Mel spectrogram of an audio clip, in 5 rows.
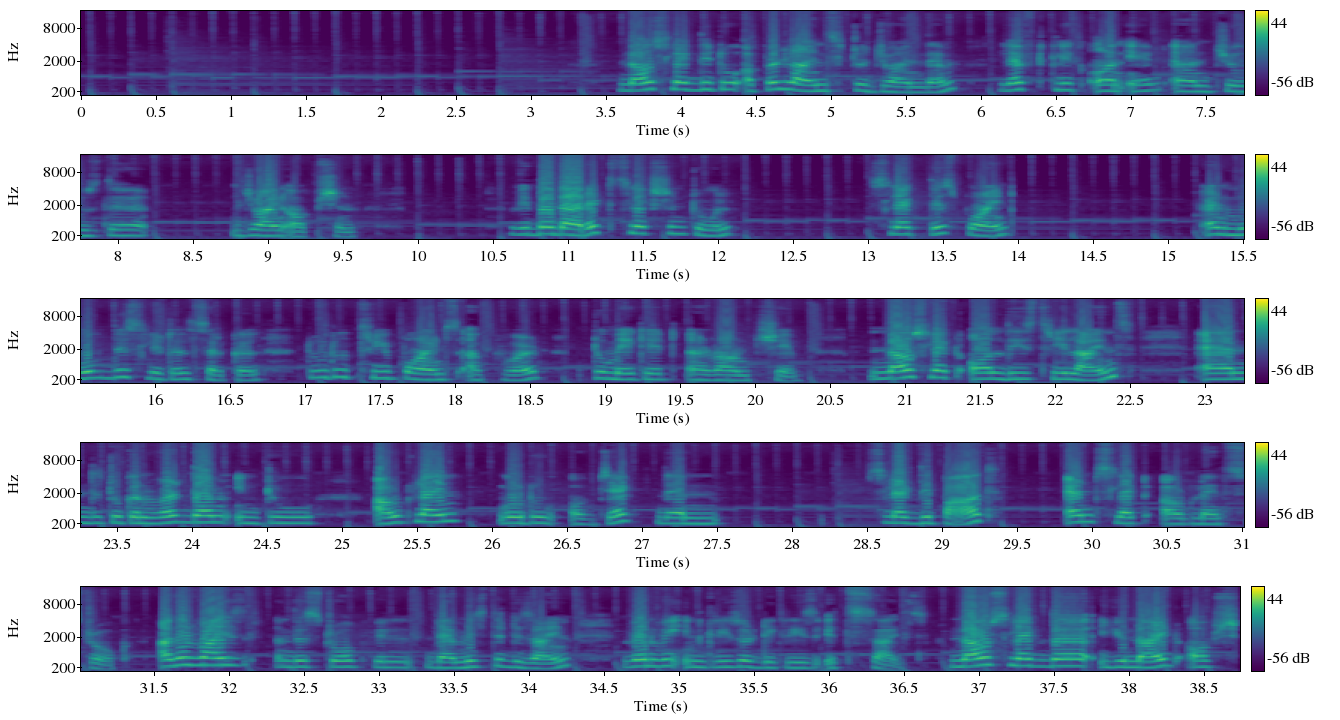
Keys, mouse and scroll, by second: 0.5 click, 2.4 click, 3.2 click, 5.2 shift+click, 7.8 right click, 9.2 click, 24.3 shift+click, 25.6 shift+click, 26.9 click, 31.7 click.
